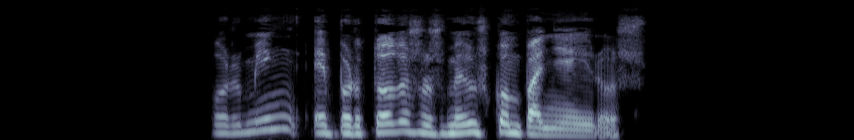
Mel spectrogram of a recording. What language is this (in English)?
Galician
